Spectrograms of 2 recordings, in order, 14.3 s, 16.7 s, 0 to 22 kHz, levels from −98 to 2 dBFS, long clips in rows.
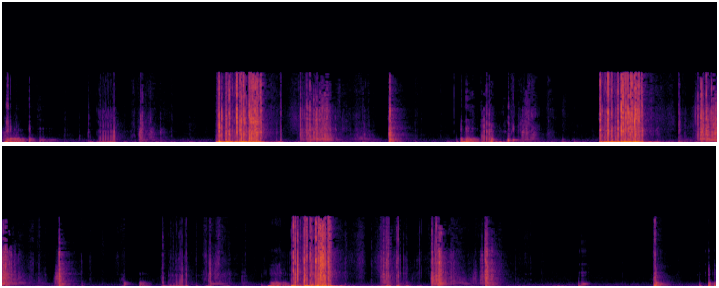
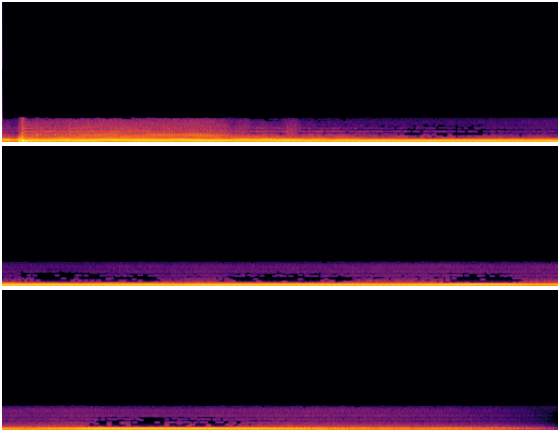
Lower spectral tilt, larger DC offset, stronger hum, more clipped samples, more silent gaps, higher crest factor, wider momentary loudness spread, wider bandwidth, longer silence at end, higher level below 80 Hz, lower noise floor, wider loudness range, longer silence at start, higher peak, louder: second, -3 dB/octave vs -13.5 dB/octave; second, under 0.1% vs 0.1%; neither; neither; neither; first, 28 dB vs 14 dB; first, 26 LU vs 9 LU; first, 11.5 kHz vs 3.5 kHz; second, 0.05 s vs 0.45 s; about the same, -40 dBFS vs -38 dBFS; first, -78 dBFS vs -40 dBFS; first, 11 LU vs 3 LU; about the same, 0 s vs 0 s; second, -10 dBFS vs 0 dBFS; second, -37 LUFS vs -14 LUFS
